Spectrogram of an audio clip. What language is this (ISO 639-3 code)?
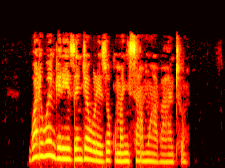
lug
